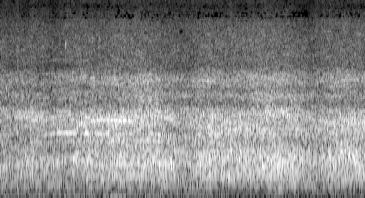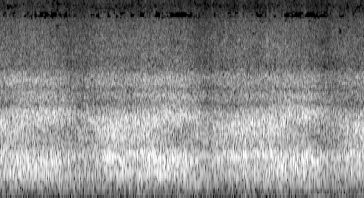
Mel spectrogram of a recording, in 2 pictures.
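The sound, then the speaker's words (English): A large rally crowd in Battle Creek chants "four more years" in unison in support of the president, the dense roar of voices swelling and easing in a steady repeating rhythm, loud throughout with no single voice standing out. “The crowd would not stop. They just continued to show unfettered support and loyalty to the president”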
